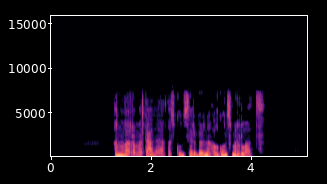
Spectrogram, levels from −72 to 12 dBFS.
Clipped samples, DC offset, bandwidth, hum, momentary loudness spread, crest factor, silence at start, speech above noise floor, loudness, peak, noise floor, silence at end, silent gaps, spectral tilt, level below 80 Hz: under 0.1%; under 0.1%; 7.6 kHz; none; 12 LU; 16 dB; 1.25 s; 66 dB; -16 LUFS; -2 dBFS; -81 dBFS; 0.9 s; none; -5 dB/octave; -58 dBFS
